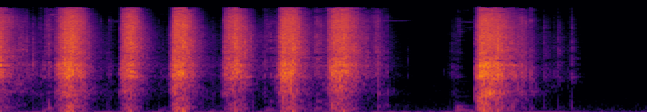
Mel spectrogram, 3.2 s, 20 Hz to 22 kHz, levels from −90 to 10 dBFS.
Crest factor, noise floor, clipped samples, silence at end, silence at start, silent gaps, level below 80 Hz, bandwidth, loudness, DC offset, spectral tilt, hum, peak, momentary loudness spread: 20 dB; -59 dBFS; under 0.1%; 0.6 s; 0 s; none; -50 dBFS; 17 kHz; -17 LUFS; under 0.1%; 1.5 dB/octave; none; 0 dBFS; 6 LU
